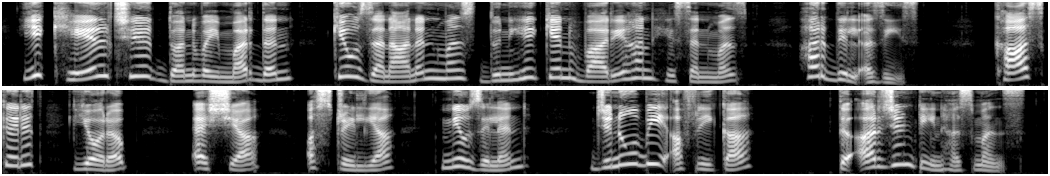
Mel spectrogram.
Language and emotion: Kashmiri, neutral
